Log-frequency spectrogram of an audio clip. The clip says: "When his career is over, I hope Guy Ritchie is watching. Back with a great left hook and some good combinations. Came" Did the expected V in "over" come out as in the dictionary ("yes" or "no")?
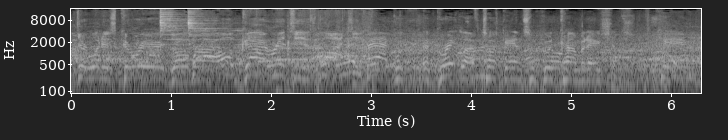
no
